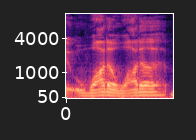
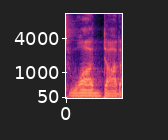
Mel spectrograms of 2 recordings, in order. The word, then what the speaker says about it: Wadada: And moving on up to number 9, which is Wadada. Did I say that right? – Wadada. Yeah, that would be my guess. I have a bad habit of wanting to say Wada Wada, but it's Wadada.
